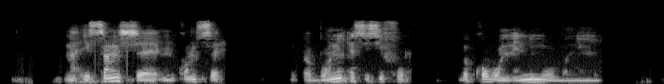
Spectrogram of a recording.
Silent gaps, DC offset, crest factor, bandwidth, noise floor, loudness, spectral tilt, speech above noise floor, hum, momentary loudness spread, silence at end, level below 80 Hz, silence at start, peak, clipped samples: none; under 0.1%; 20 dB; 8.4 kHz; -77 dBFS; -17 LUFS; -3 dB/octave; 59 dB; none; 18 LU; 0.65 s; -54 dBFS; 0.15 s; 0 dBFS; under 0.1%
